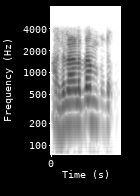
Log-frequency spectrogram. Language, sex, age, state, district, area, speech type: Tamil, male, 18-30, Tamil Nadu, Tiruvarur, rural, conversation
